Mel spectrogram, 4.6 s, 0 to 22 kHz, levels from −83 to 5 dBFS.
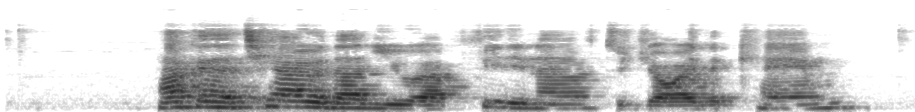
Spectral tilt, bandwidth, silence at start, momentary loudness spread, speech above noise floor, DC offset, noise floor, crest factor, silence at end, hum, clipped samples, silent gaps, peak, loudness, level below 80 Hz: -4.5 dB/octave; 9.4 kHz; 0.8 s; 10 LU; 50 dB; under 0.1%; -66 dBFS; 16 dB; 0.3 s; none; under 0.1%; none; 0 dBFS; -16 LUFS; -56 dBFS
